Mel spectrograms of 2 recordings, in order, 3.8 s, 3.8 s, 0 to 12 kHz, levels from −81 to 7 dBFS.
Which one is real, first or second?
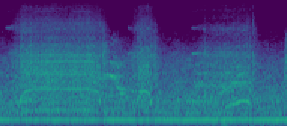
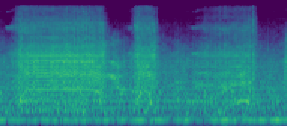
first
